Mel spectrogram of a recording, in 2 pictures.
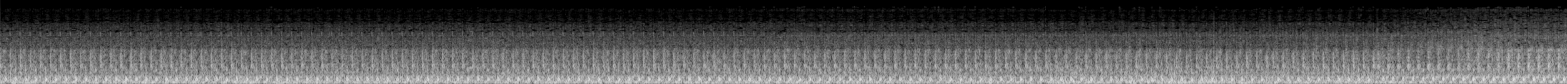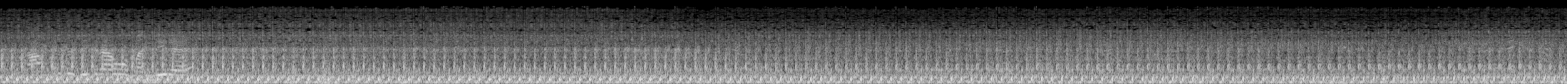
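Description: Motorboat engine running steadily under way, a loud, even, rapid chugging. A brief voice calls out about halfway through.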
